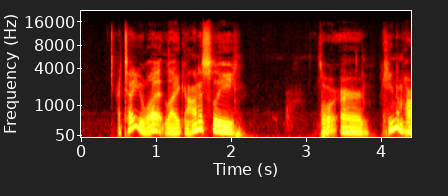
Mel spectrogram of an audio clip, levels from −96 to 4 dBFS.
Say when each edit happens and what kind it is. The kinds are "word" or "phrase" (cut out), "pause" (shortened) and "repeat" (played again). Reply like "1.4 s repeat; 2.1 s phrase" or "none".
none

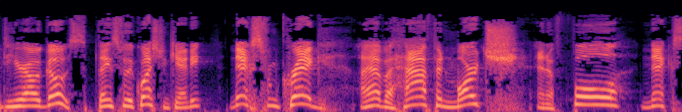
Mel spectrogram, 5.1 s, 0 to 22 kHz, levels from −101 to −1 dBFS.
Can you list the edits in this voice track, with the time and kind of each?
1.6 s pause

